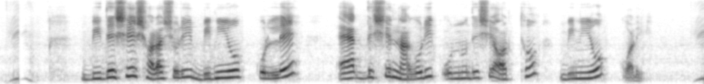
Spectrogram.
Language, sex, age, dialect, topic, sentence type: Bengali, female, 51-55, Standard Colloquial, banking, statement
